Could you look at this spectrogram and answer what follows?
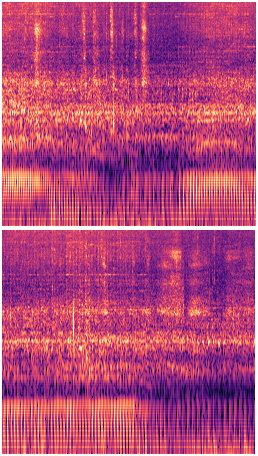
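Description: An off-road vehicle engine drones steadily and loudly on a rough jungle track in the Kalvarayan hills, rumbling without a break and with no speech heard.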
